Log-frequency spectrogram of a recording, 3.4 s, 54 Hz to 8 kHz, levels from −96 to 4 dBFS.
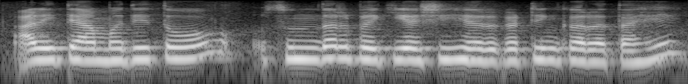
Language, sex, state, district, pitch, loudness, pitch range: Marathi, female, Maharashtra, Gondia, 230 Hz, -16 LUFS, 220-240 Hz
